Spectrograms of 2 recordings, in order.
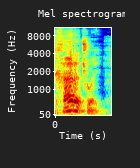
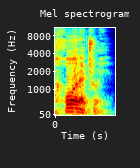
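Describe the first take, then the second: First: The first vowel is an 'a' sound. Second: The first vowel is an 'o' sound. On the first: The speaker calls it wrong. "Не харачой" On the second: The speaker calls it right. "Через О. О после Х. Правильно говорить так"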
